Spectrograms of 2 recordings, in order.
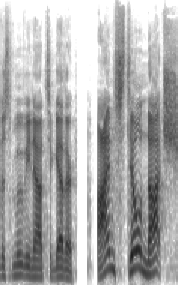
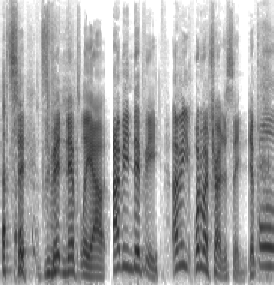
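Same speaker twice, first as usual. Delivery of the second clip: higher pitch, with repeated self-corrections; 5 semitones higher than usual. Quoting a movie scene to another speaker: imitating Clark Griswold. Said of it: "you sound like Clark Griswold in that scene".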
